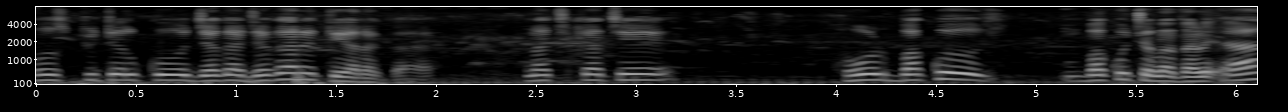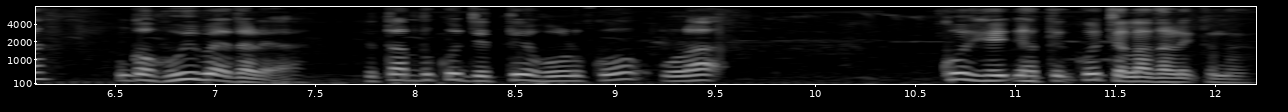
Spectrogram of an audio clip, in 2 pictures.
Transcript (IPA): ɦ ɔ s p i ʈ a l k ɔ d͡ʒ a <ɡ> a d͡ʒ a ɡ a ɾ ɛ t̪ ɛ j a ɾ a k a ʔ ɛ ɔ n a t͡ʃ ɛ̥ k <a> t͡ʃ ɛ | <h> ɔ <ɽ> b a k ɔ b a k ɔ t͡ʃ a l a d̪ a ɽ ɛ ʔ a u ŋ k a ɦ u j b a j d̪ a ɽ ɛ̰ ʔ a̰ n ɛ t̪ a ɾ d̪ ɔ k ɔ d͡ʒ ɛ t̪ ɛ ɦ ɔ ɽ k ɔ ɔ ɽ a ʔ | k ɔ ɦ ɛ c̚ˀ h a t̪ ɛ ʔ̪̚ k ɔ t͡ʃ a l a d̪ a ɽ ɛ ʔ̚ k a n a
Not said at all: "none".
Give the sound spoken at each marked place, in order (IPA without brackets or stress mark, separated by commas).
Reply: ɡ, a, h, ɽ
